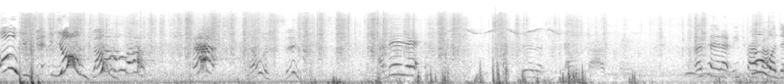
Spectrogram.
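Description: High-pitched squeals, shrieks and laughter from young people, without clear words, with dull thumps of someone landing on a trampoline mat just after the start.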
